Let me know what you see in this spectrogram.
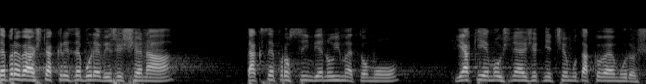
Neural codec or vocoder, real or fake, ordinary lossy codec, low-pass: none; real; AAC, 32 kbps; 5.4 kHz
